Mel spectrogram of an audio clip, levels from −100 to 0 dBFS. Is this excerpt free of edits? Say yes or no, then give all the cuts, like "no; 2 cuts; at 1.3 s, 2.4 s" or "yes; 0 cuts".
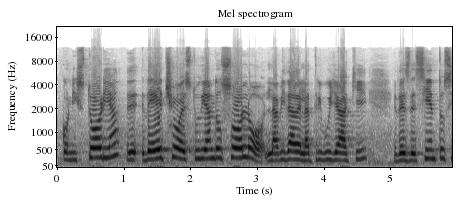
yes; 0 cuts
